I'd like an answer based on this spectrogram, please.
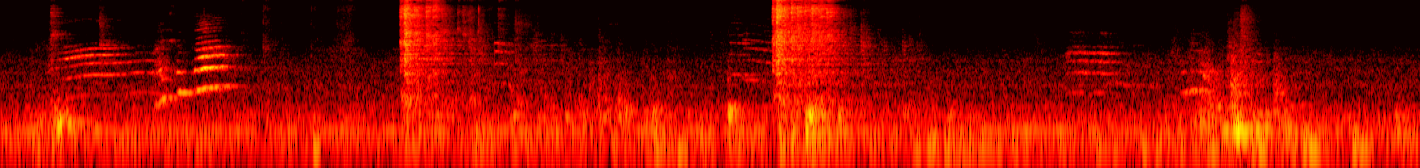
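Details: Mother-and-daughter street cats rescued in Haeundae after surviving seven years with badly healed fractures; several short rising meows early on and a softer pair later, broken by loud bursts of handling noise and a voice.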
